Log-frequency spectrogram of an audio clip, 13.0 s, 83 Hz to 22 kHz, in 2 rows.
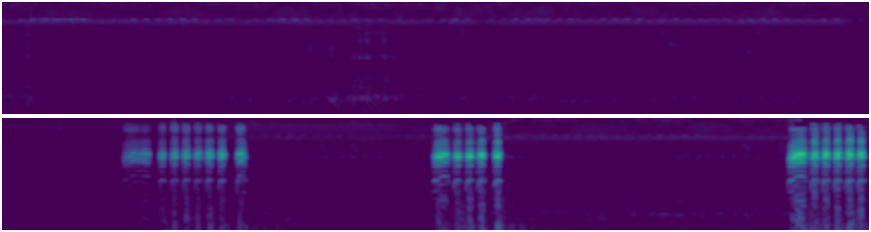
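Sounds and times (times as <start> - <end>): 
background hiss: 0.0 - 12.9
orange-fronted parakeet giving fast grating chatter: 7.4 - 8.4, 9.8 - 10.3, 12.4 - 12.9.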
